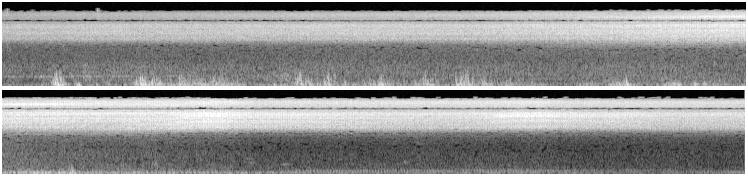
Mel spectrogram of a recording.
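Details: Courtship song of a male blackish cicada directed at an unresponsive female; a steady, shrill, hissing drone swells gently in the second half, over scattered low thumps and rustling in the first seconds.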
